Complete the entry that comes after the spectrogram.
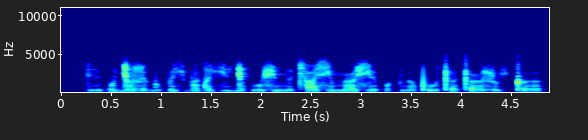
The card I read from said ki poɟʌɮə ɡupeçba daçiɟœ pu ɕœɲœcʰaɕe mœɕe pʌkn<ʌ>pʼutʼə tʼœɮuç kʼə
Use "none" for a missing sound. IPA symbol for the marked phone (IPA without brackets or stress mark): ʌ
